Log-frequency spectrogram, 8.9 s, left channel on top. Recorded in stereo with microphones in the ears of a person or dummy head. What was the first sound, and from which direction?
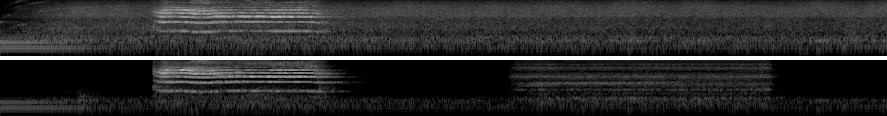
A cat meowing, 50° left (ahead or behind).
